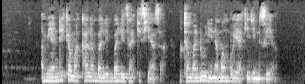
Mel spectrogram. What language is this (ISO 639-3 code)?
swa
